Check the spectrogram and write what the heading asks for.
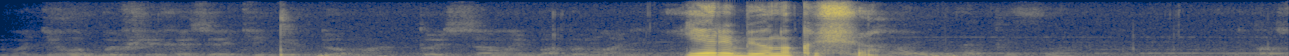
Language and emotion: Russian, neutral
